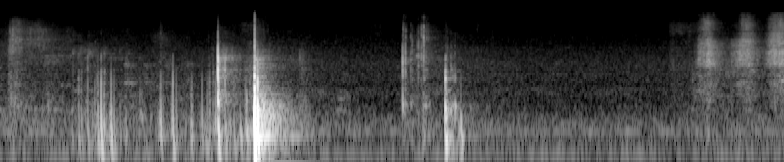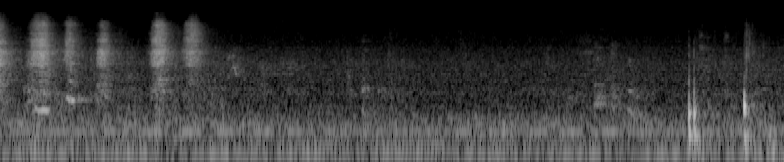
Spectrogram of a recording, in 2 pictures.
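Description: Someone blows their nose: a loud, forceful honk, a couple of shorter blasts, then a run of softer rhythmic sniffs and puffs before near silence. No one speaks.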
